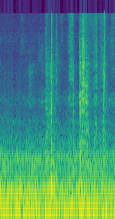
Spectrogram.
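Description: Glossy trading cards being handled and flipped in the hand, giving a few soft clicks and rustles, mostly in the second half, over a low steady hum.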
